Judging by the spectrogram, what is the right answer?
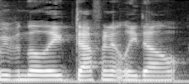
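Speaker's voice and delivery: ordinary delivery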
